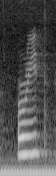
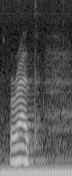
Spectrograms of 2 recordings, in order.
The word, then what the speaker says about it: read: you read От бачите дієслово read читати в першій формі читається як read а в другій і третій формі буде писатися так само але вже читати як Red Have you read Any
